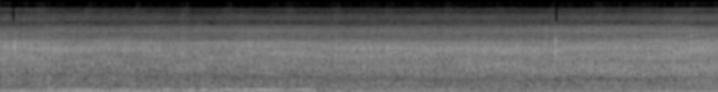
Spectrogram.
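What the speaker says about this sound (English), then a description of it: "Waterfall." Steady rushing water from a small waterfall and stream at a memorial pond, a continuous broadband wash heard at low level with no talk.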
